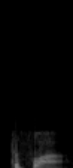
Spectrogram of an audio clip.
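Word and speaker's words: TeSlaa: Strofe, you're the Anyway, pronunciation guy. Tesla. Yeah, he's a professional. Tesla.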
